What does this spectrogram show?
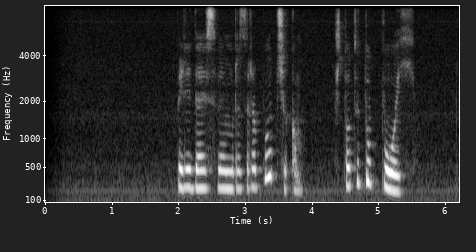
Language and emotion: Russian, angry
